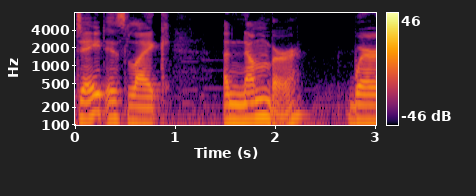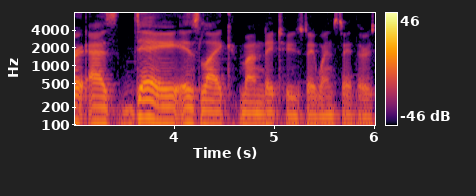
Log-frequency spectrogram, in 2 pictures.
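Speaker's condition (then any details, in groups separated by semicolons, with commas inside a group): No condition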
